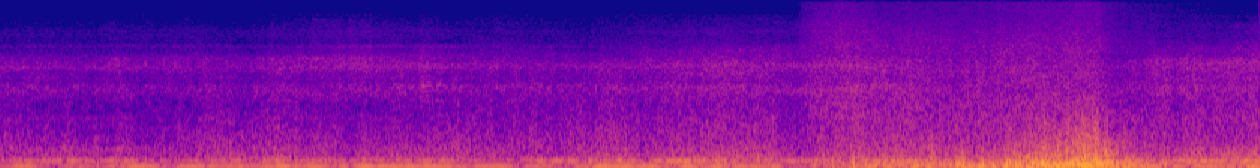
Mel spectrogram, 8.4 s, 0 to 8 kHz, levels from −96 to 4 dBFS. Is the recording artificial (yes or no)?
yes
